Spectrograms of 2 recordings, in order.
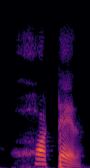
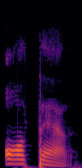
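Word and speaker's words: hôtel: keep in mind h if we have h o t e l hotel in english it will sound as hotel but in french it is all tell because h is silent in french language hence when you have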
